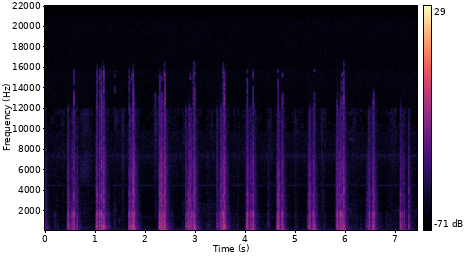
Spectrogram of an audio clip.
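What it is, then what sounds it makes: Cardboard box. Fingertips of both hands tap and scratch the top surface of a large, hollow, printed cardboard PS4 box, making a steady run of short, dry, scratchy bursts just under two per second. Each burst is brief and bright with a hollow midrange body and almost no ring, over a faint, constant low hum.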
